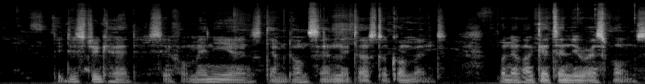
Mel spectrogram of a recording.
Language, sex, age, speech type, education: Nigerian Pidgin, male, 30-45, spontaneous, tertiary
